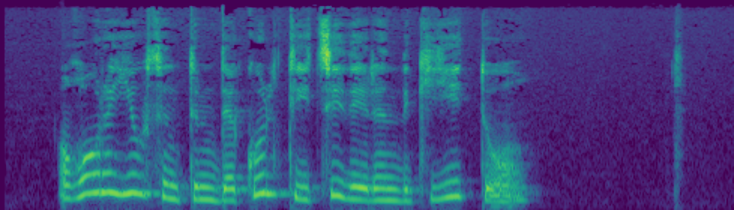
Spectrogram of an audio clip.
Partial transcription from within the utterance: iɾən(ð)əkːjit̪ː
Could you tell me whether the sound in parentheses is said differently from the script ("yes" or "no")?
no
